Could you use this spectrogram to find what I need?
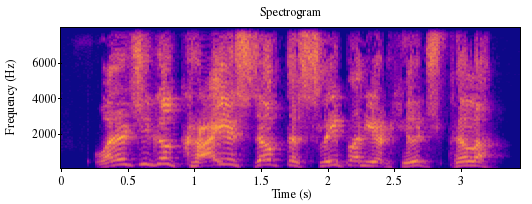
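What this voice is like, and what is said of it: Put-on Scottish accent. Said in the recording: “I've heard you try and impersonate a Scottish person once or twice, and you're certainly good. ... my Scottish impression is just Mike Myers”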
